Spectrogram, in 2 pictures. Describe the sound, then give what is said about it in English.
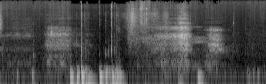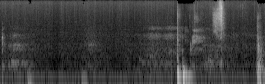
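Rapid clattering of computer keyboard keys being typed furiously in uneven bursts, with a few heavier thumps and breathy, wheezy noises mixed in, then quieter stretches before another flurry near the end. “Spencer is furiously typing right now.”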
